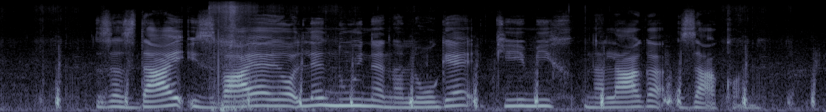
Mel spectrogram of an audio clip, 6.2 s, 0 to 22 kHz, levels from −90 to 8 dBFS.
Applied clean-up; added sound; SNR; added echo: none; Frog; 8 dB; none.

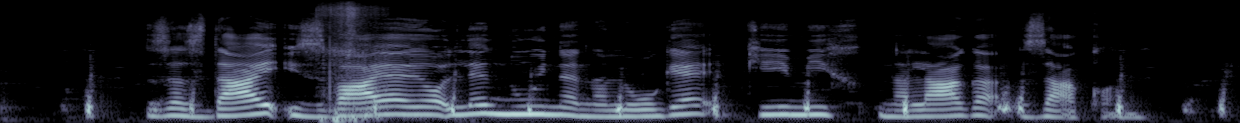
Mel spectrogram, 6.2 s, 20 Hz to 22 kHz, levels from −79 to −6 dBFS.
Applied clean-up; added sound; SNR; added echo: classical method log-MMSE.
